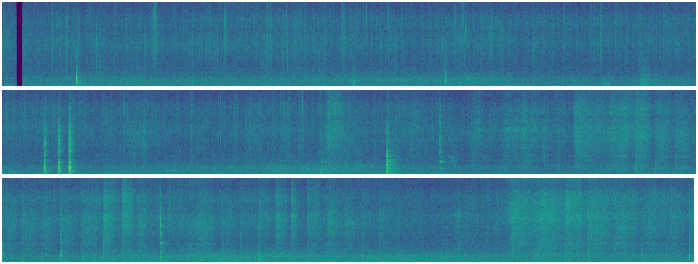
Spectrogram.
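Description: Egg-and-shredded-cabbage omelette patties frying on an oiled flat-top griddle, with a steady sizzle. A plastic spatula taps and scrapes against the griddle, with a few sharp clicks about nine and thirteen seconds in. The sizzle grows louder near the end once the patties have been turned.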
